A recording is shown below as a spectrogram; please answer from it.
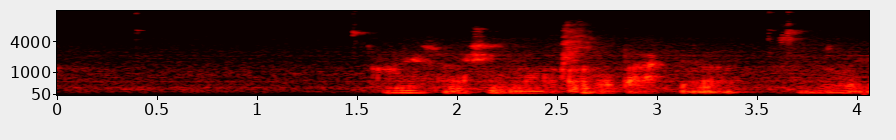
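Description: A few faint, sharp computer mouse clicks, then from about a second and a half in a low, muttered voice with no clear words.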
